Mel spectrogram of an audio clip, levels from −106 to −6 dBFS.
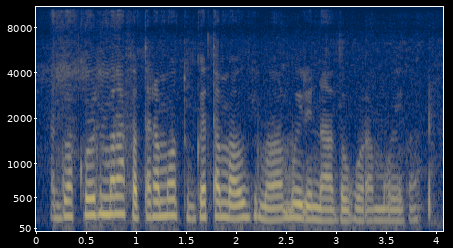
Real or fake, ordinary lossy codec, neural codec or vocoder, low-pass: fake; none; vocoder, 22.05 kHz, 80 mel bands, Vocos; none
